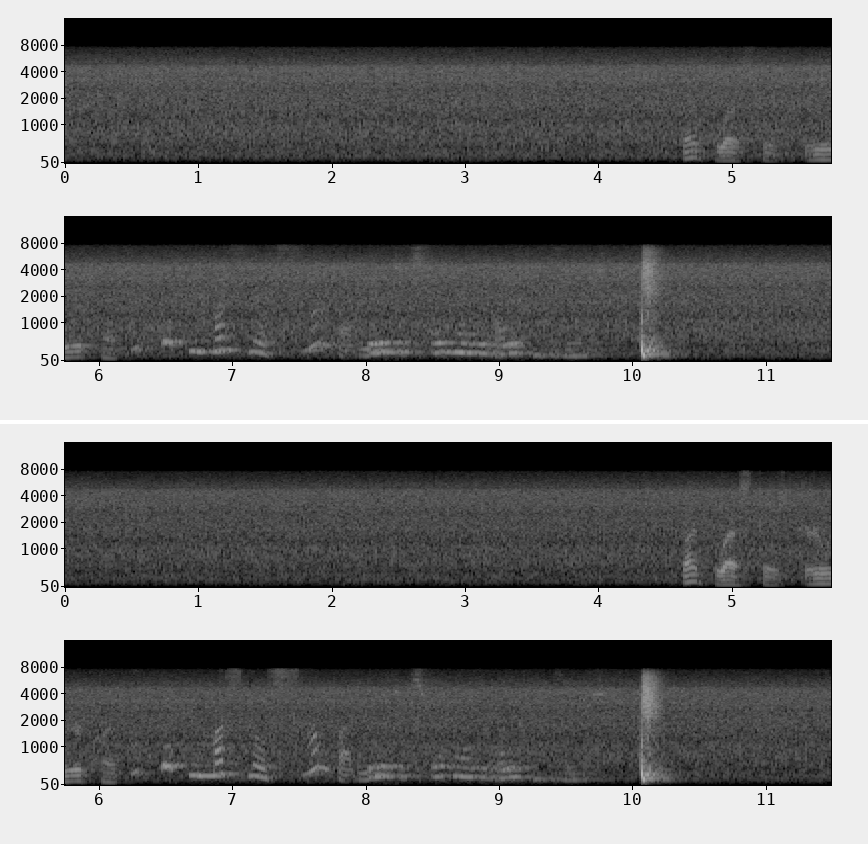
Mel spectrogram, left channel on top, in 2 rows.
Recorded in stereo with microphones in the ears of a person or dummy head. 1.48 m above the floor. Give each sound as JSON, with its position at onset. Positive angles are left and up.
{"t": 4.6, "sound": "a man speaking", "side_deg": -40, "distance_m": 0.6}
{"t": 6.2, "sound": "a woman speaking", "side_deg": -70, "distance_m": 1.3}
{"t": 8.0, "sound": "a woman speaking", "side_deg": -5, "distance_m": 6.0}
{"t": 10.1, "sound": "a snare drum", "side_deg": -20, "distance_m": 0.8}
